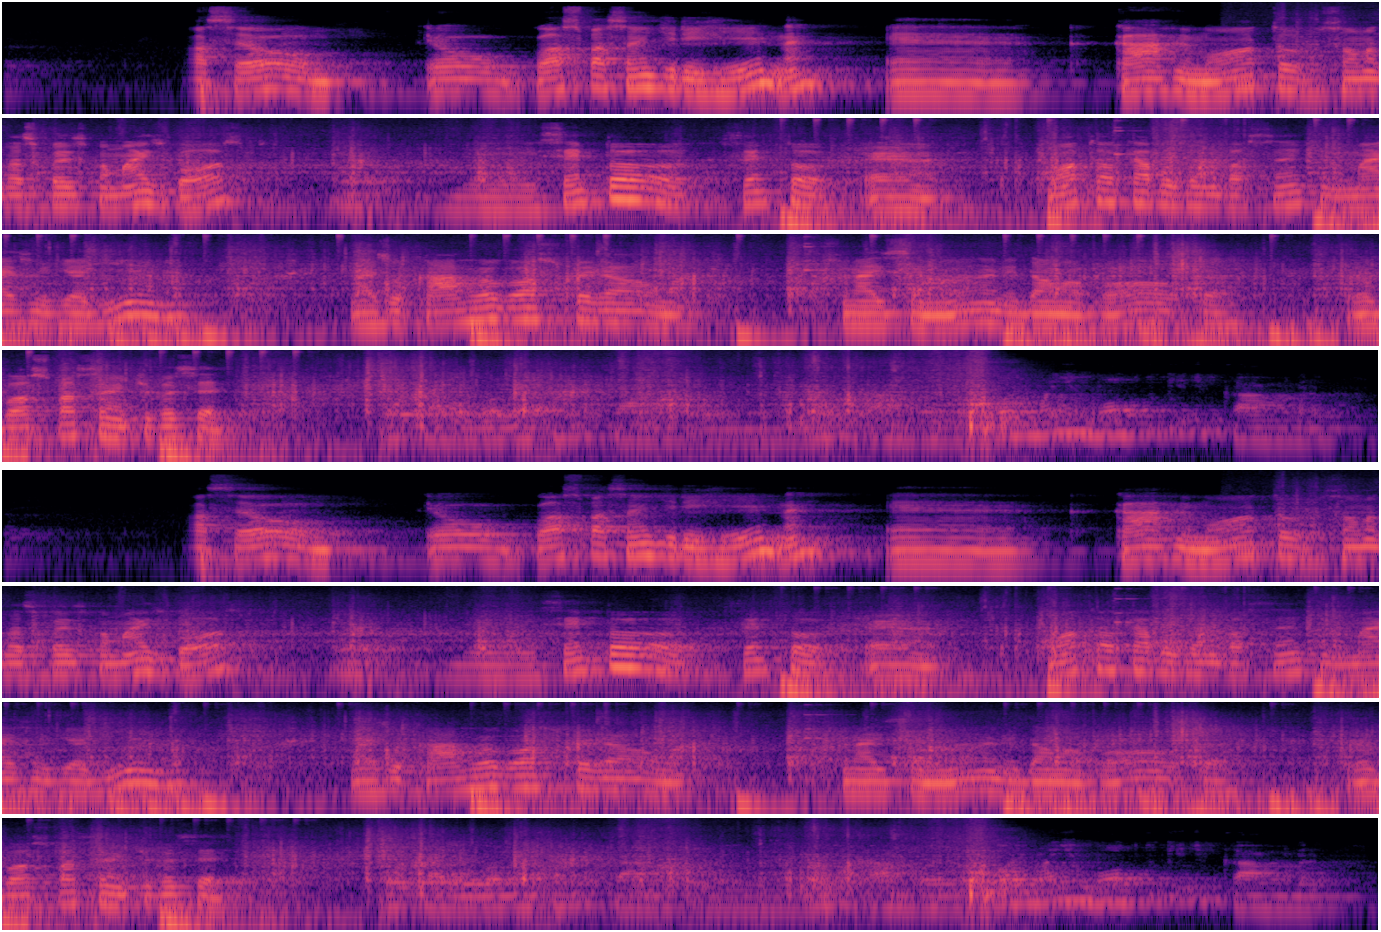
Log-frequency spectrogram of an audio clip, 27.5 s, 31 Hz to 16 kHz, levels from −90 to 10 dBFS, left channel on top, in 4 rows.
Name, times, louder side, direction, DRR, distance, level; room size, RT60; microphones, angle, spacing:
voice 1, 0.9-1.8 2.1-4.1 4.4-5.2 5.6-8.1 9.1-11.6 12.1-14.8 15.5-17.3 17.9-20.0 20.5-21.8, left 3 dB, 60° left, 0.9 m, -30 dB
sound 1, 6.1-25.6, left 2 dB, 10° left, 3.0 m, -38 dB
voice 2, 8.5-8.8 22.5-27.2, right 1 dB, 25° right, 5.4 m, -41 dB
sound 2, 10.8-12.9 13.4-15.0 15.4-15.5 16.1-18.2 18.8-21.1 21.4-22.5, left 1 dB, 45° left, 2.7 m, -38 dB
29.5 x 13.0 x 8.5 m
head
